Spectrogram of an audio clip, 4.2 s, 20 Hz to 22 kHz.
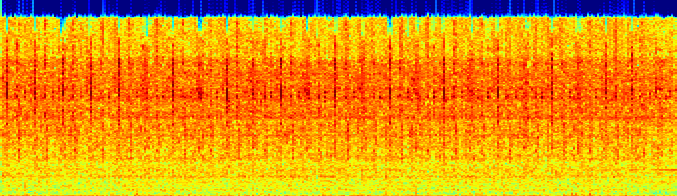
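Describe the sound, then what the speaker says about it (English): Steady broadband whir and hum from the belts and idling 6.4-liter Hemi V8 of a 2014 Jeep Grand Cherokee SRT8, recorded up close in the engine bay, constant and unbroken throughout. "so you can hear the belts spinning."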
